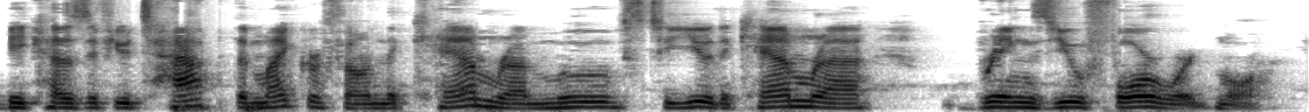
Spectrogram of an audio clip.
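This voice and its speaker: A man with a medium-pitched voice speaks a little slowly while being interviewed on a casual video call. An English speech coach, he patiently explains pronunciation and demonstrates the sounds.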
